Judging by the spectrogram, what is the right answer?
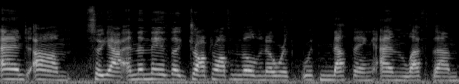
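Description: A woman speaks at a very fast pace in a flat monotone. The sound is dry with no echo, and light background noise is present. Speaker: vlogger. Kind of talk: casual vlog chat, storytelling. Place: car. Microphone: phone near.

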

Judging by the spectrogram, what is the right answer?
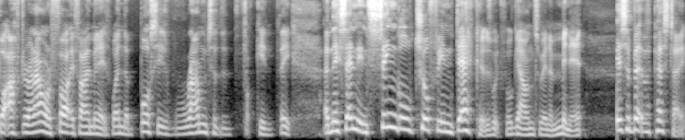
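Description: In a Manchester accent, a high-pitched man talks at a very fast pace with an animated tone and very wide pitch swings, against a quiet background. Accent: Greater Manchester English. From northern England. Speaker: vlogger and comedian. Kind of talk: angry rant about buses, sarcastic and swearing, mock-outraged. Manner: animated, ranting, sarcastic; rambling, self-interrupting. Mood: annoyed, ranting, swearing. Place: home room. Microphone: studio mic.

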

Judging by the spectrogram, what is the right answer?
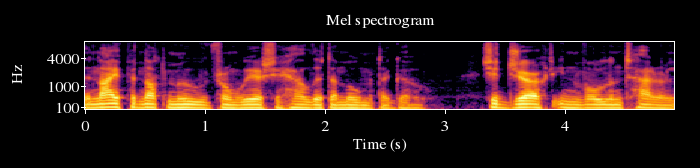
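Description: This is straightforward reading aloud. Nothing more than text being voiced.

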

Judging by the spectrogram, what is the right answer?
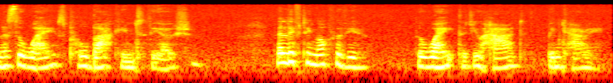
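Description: Soft-spoken, a woman talks with a fairly low pitch. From England. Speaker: hypnotherapist. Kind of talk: hypnosis trance induction. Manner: soft-spoken, slow.

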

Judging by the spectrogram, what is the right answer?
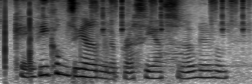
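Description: Against noticeable background noise, a woman talks at medium pitch with ordinary pitch variation. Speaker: gaming YouTuber. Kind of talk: gameplay commentary. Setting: in bed. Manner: animated.

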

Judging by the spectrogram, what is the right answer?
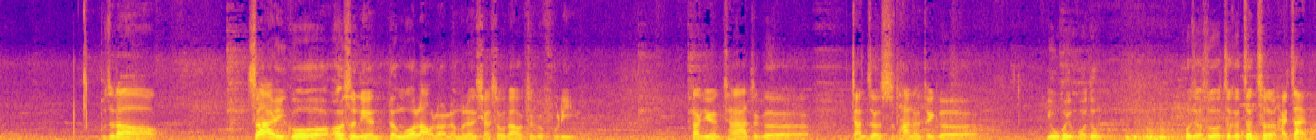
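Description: With noticeable background noise around him, a man speaks at a fairly slow pace, leaving long, frequent pauses, his pitch varying in an ordinary way. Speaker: food vlogger. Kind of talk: casual vlog chat. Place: cafe. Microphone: phone near.

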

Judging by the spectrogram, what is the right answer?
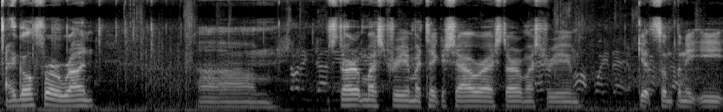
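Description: A medium-pitched man speaks at a moderate pace with fairly even intonation and long, frequent pauses. Background noise is noticeable. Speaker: gaming YouTuber. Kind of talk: live gameplay commentary with an angry rant about YouTube. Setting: home recording while playing a game. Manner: irritated, ranting, casually profane; distracted, chatty, reacting to the game mid-sentence.

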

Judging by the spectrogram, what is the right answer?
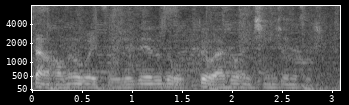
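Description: Clear music plays behind a man as he talks. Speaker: singer and actor. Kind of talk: interview answer. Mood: relaxed, lightly amused. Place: home room.

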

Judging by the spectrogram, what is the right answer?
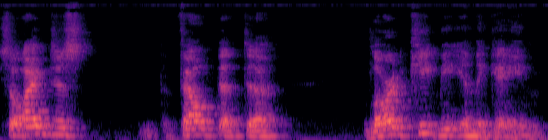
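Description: With audible room echo over a quiet background, a man speaks at a very slow pace with vocal fry and ordinary pitch variation. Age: 80s+. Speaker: former college football player, author. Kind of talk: interview answer, inspirational message. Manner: earnest, upbeat. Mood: earnest, encouraging. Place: home room. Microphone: camera far.

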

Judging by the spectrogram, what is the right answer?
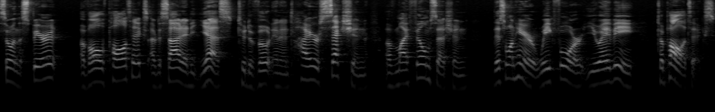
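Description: At a fairly slow pace, a man speaks with a bright, sharp tone. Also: fairly high pitch for a man, lively intonation. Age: 20s. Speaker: sports video blogger, Ohio State fan. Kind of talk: scripted commentary monologue. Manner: sarcastic, joking. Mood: joking, sarcastic. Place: home room. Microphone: webcam.

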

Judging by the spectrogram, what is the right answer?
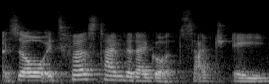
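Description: Room echo is audible as she talks. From Georgia (country). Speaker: beauty YouTuber. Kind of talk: product review vlog. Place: home room.

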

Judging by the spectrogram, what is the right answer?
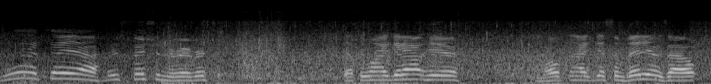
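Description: Delivered at a fairly quick pace, the voice has a dry sound with no echo, though noticeable background noise is present. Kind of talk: casual vlog commentary. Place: waterside. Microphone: phone near.

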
